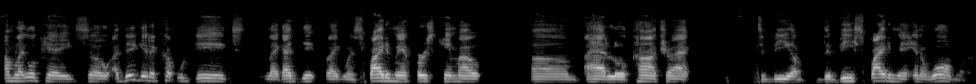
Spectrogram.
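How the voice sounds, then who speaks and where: A man's voice: medium pitch, steady tone, normal speed, a little mellow, rough recording. A middle-aged man being interviewed as an actor, telling personal stories in an informal, slangy way. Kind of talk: casual personal storytelling.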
